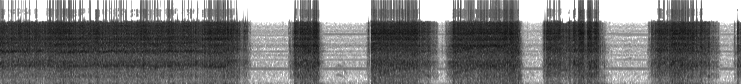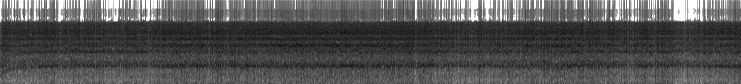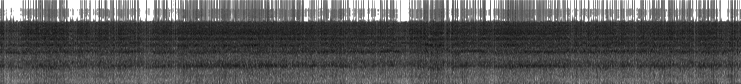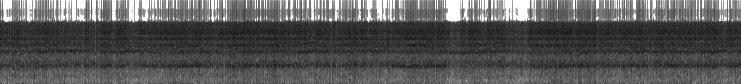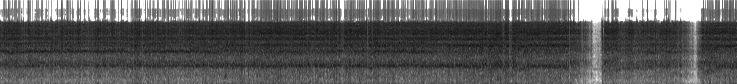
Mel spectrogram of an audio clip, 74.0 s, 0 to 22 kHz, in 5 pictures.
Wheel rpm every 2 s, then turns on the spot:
230, 230, 140, 50, 120, 120, 80, 110, 230, 210, 220, 230, 220, 230, 220, 220, 230, 230, 220, 230, 230, 230, 230, 230, 230, 230, 220, 230, 240, 230, 230, 230, 230, 230, 190, 120, 140.
12-14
